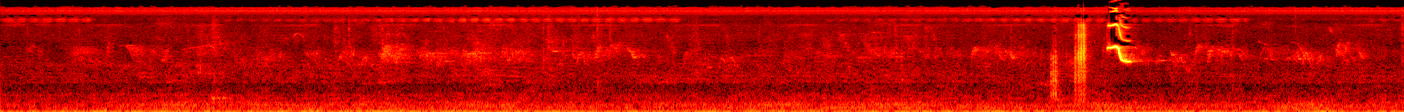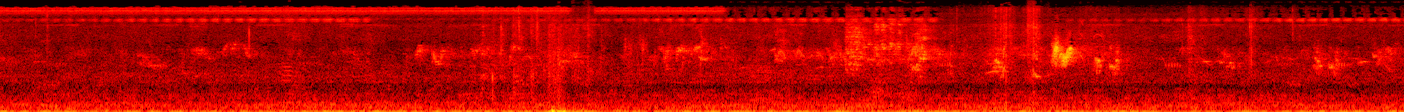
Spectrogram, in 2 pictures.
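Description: Birds chirping and calling, mostly faint and scattered, with one loud call about eleven seconds in that sweeps down in pitch. A soft low thump comes near twenty seconds.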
